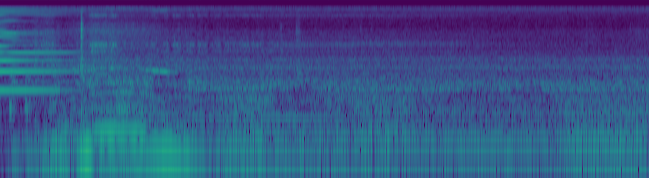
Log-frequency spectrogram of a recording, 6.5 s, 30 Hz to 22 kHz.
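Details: 2014 Dodge Caravan SE petrol engine cold start in winter, 13°F. A faint thin whistle rides over the cold idle and persisted after the dealership replaced the belt; it is absent in warmer seasons.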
